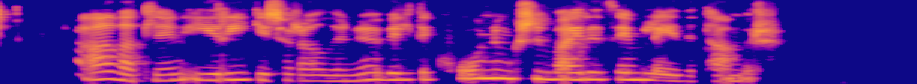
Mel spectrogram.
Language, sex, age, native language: Icelandic, female, 20-29, Icelandic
